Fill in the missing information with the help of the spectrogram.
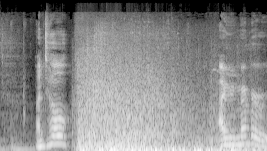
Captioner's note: destruction noises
